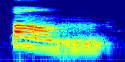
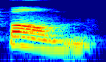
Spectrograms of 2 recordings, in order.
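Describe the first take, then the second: First: The word ends with an m sound. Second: The same.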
